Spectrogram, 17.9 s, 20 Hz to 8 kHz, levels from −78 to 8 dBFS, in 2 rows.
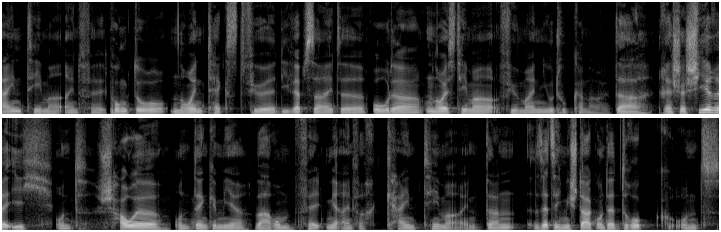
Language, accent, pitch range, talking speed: German, German, 100-125 Hz, 130 wpm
